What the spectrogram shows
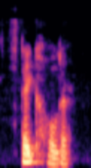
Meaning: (noun) A person holding the stakes of bettors, with the responsibility of delivering the pot to the winner of the bet
- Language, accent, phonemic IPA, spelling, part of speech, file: English, Southern England, /ˈsteɪkˌhəʊl.də/, stakeholder, noun / verb, LL-Q1860 (eng)-stakeholder.wav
